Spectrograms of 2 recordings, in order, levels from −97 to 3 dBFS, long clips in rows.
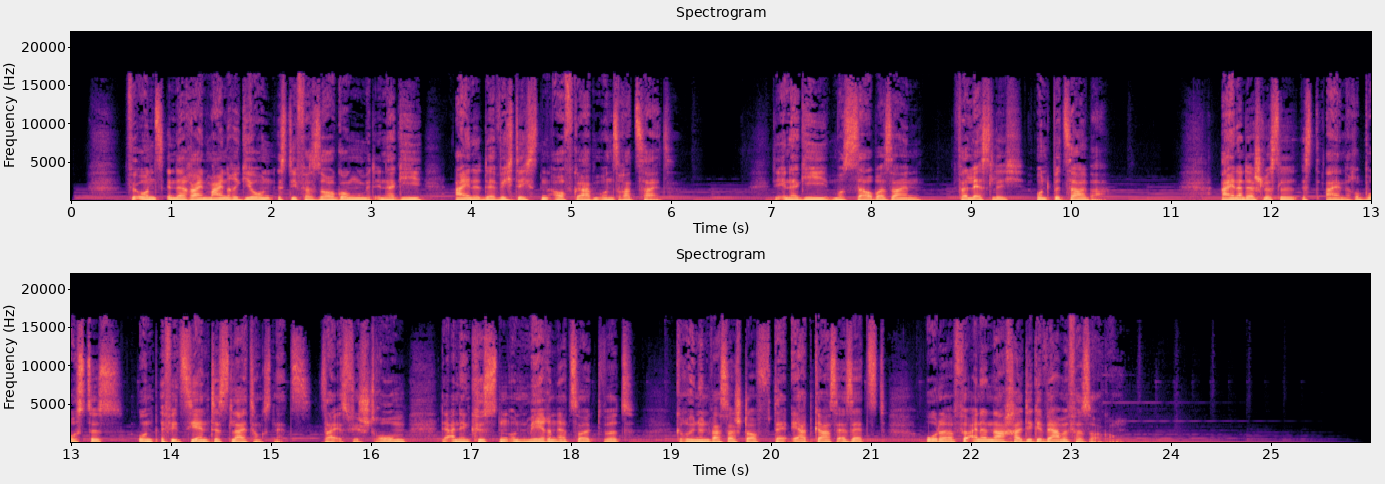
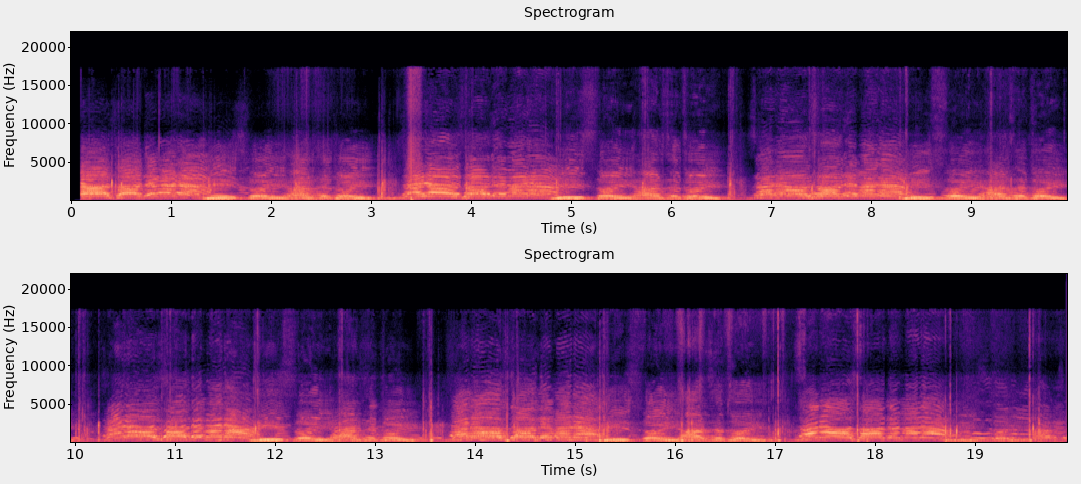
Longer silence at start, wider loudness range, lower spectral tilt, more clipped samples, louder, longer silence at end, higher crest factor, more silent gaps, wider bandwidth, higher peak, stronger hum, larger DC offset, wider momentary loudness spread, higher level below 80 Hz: first, 0.25 s vs 0.1 s; about the same, 3 LU vs 1 LU; about the same, -5.5 dB/octave vs -5 dB/octave; neither; first, -16 LUFS vs -20 LUFS; first, 2 s vs 0 s; about the same, 14 dB vs 16 dB; neither; about the same, 17 kHz vs 17.5 kHz; about the same, -2 dBFS vs -4 dBFS; neither; neither; first, 10 LU vs 7 LU; first, -40 dBFS vs -54 dBFS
